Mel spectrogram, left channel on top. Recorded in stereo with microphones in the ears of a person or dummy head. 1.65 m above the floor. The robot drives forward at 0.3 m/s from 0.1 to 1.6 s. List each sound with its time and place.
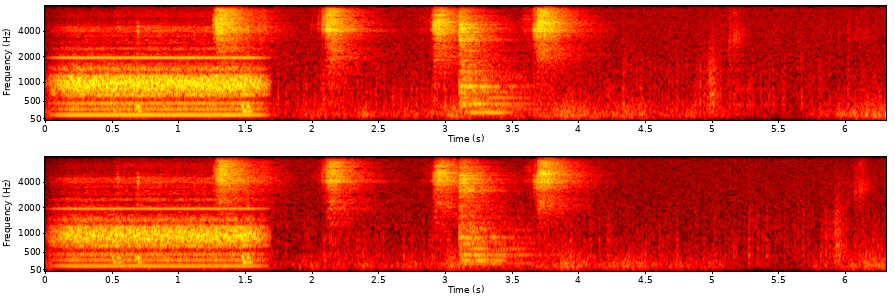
1.2 s a dropped coin: 15° left (ahead or behind), 1.9 m
3.1 s a snare drum: 5° right (ahead or behind), 1.0 m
